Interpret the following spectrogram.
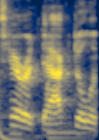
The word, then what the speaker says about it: pterodactyl: Tyrannosaurus Rex number three why can't you hear a pterodactyl in the bathroom cuz the P is silent number four what does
